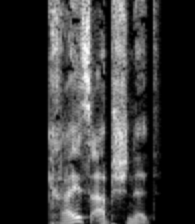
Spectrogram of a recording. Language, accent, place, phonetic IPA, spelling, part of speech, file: German, Germany, Berlin, [ˈkʁaɪ̯sʔapˌʃnɪt], Kreisabschnitt, noun, De-Kreisabschnitt.ogg
- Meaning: circular segment; segment of a circle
